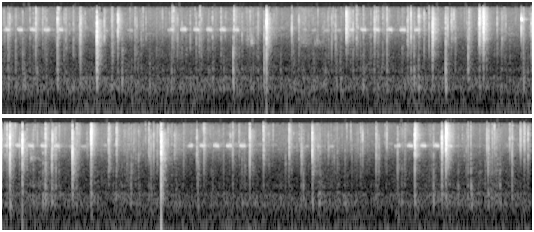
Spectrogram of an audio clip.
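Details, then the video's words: Crickets in a forest under a starry night sky, a campfire burning nearby. Rapid rows of high, even chirp pulses repeat at short intervals, overlaid by irregular popping and crackling from the fire. "焚き火と虫の声 – 星降る夜の森 | Sleep Sounds: Campfire & Crickets"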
